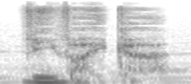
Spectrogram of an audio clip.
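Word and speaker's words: viveka: The ancient texts describe this as developing vivika, pronounced vivika, discriminating wisdom that can distinguish between what serves our highest good and what merely serves our conditioning.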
